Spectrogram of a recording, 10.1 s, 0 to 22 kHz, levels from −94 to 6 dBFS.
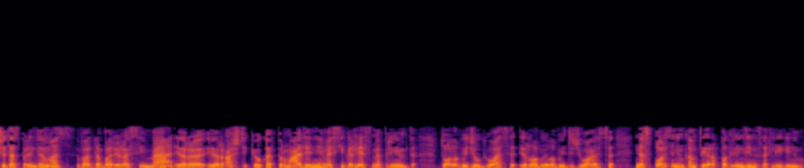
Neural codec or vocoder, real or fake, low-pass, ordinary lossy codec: none; real; 5.4 kHz; MP3, 24 kbps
